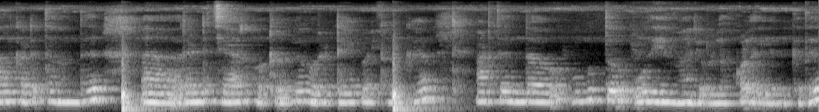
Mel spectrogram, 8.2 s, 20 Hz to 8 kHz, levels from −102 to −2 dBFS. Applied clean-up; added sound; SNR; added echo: none; Bowed string instrument; 3 dB; reverberation time 0.5 s.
